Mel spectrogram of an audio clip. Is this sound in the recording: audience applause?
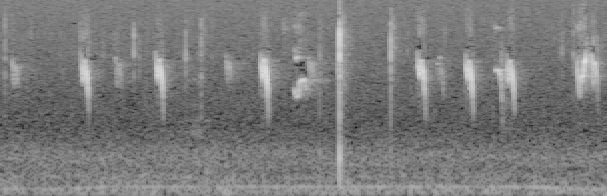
no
